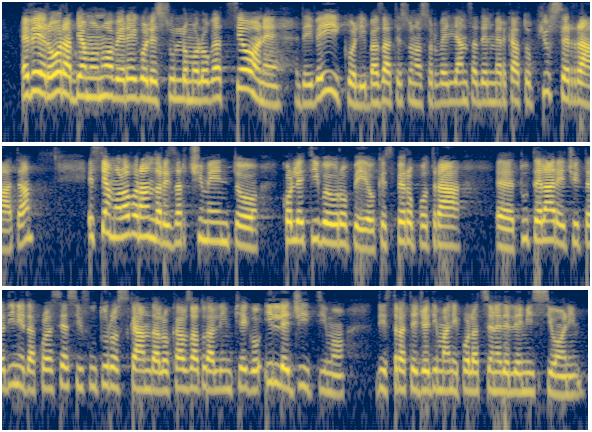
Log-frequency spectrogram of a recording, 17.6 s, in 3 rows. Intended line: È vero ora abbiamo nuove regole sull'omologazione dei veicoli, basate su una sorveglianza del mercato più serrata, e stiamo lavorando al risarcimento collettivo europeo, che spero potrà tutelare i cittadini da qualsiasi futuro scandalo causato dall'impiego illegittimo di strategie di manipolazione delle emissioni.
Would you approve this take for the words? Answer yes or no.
yes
